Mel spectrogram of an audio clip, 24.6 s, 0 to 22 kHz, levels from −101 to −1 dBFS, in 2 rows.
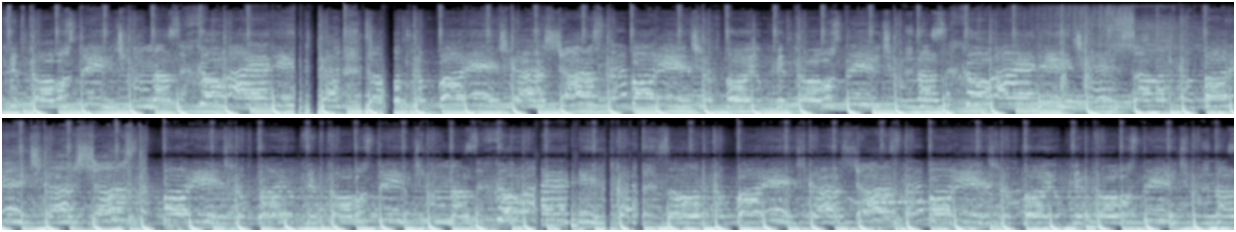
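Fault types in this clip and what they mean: Repeated packet loss (robotic sound): Packets keep going missing, and each hole gets papered over by stretching out whatever came just before it, so the sound turns choppy. It happens twice: from 2.92 to 4.09 s there are six dropouts, the longest about 111 ms, with roughly 28% of that stretch patched; from 17.64 to 18.73 s another six, the longest about 60 ms, around 22% patched.
Channel delay (comb filtering): From 13.76 s to the end, one channel runs a hair behind the other, about a tenth of a millisecond, which fits a lag of just a few samples. When the two get folded to mono, whatever they share cancels at evenly spaced frequencies, the first dip landing somewhere around 5 kHz. That leaves things sounding hollow and phasey, with fixed notches, for the rest of the clip.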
